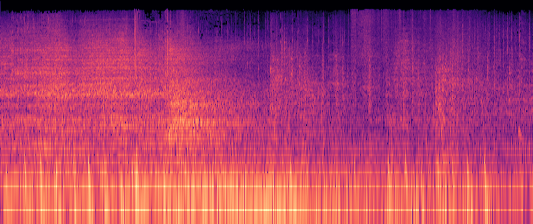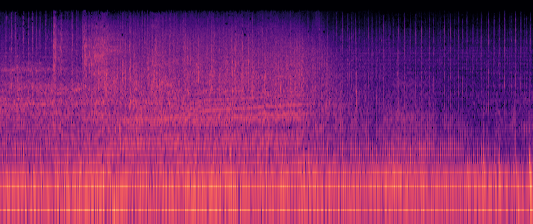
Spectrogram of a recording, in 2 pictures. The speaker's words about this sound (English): First of all, the sound effect for the chainsaw is very good. It's very chunky. Yep. It's very menacing sounding. They do a good job with it. It sounds to me almost ripped like right from the film.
